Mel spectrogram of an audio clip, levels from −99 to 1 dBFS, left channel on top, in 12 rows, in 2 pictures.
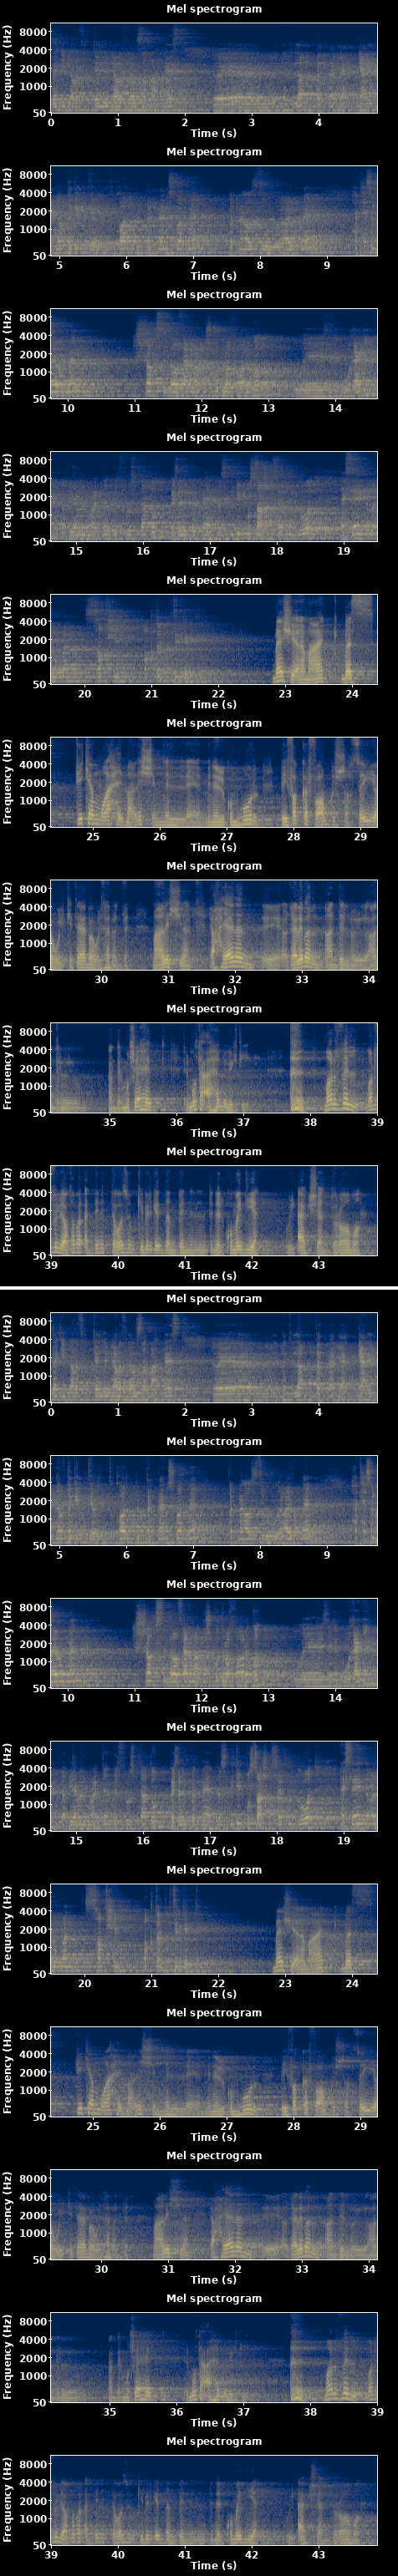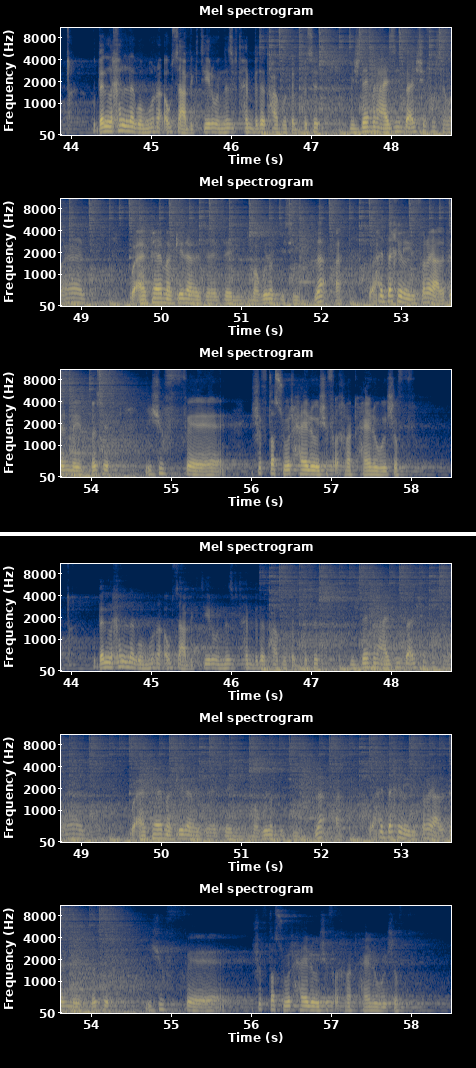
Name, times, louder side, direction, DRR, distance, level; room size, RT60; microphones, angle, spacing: voice 1, 0.0-7.1 7.5-8.8 9.1-10.3 11.0-12.9 13.4-20.5 21.1-21.6 24.7-24.8, right 1 dB, 40° right, 0 dB, 2.9 m, -37 dB
voice 2, 22.8-24.3 24.8-27.5 27.8-30.4 30.8-34.6 35.0-35.7 36.1-37.1 37.7-42.1 42.5-43.7 44.3-49.1 49.6-52.3 52.6-54.3 54.7-55.7 56.0-58.1, left 5 dB, 80° left, 17 dB, 0.6 m, -31 dB
sound 1, 46.4-54.3, equal, 25° left, 4.3 m, -38 dB
23.5 x 20.5 x 7.8 m, 2.9 s
head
